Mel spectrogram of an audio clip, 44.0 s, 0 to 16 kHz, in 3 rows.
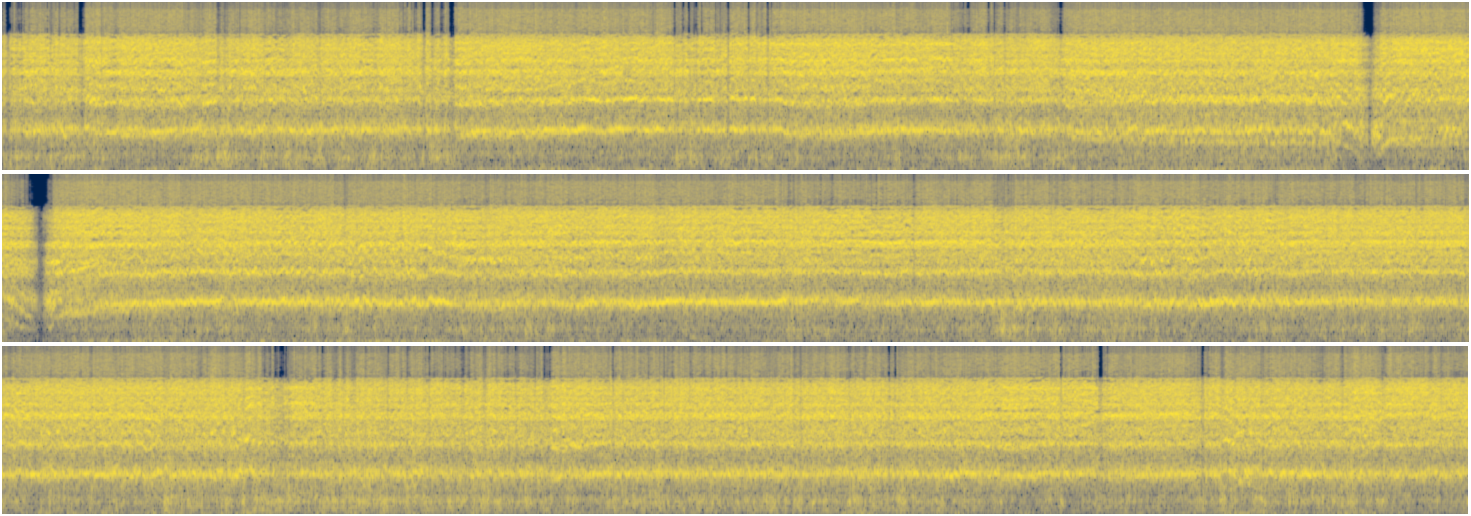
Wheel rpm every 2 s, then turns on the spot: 220, 230, 220, 230, 230, 200, 140, 150, 220, 220, 230, 230, 230, 230, 230, 230, 240, 230, 230, 230, 230, 230.
none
